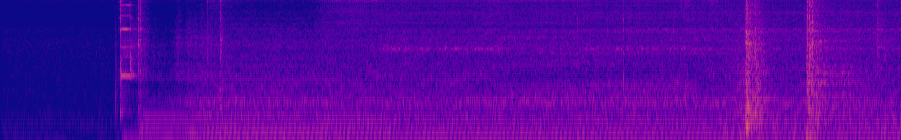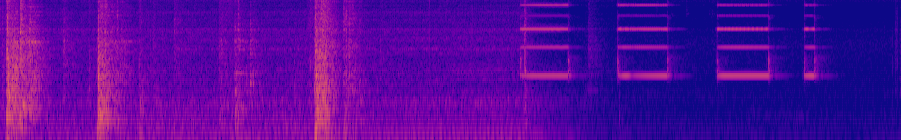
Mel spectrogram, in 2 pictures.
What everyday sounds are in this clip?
microwave, wardrobe or drawer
